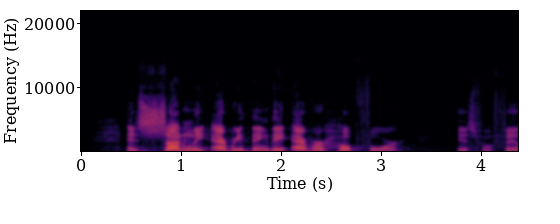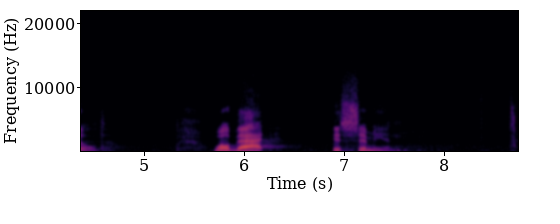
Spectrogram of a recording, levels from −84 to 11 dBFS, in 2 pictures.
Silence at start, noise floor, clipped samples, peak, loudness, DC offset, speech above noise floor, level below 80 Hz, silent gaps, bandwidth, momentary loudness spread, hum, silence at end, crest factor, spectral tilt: 0.45 s; -79 dBFS; under 0.1%; -16 dBFS; -36 LUFS; under 0.1%; 43 dB; -66 dBFS; none; 15 kHz; 19 LU; none; 1.3 s; 24 dB; -3 dB/octave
